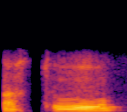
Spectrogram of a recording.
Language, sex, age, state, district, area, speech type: Sanskrit, male, 30-45, Andhra Pradesh, Chittoor, urban, conversation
